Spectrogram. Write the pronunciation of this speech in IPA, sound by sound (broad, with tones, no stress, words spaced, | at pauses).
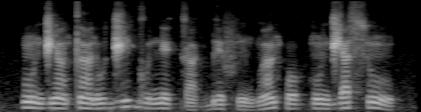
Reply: ũ˧d͡ʒã˧ tã˧ ɾu˧d͡ʒi˦ɡu˧ne˧ ka˨ɡ͡be˧fĩ˨ bã˨˦ k͡po˧kũ˧d͡ʒa˦ sũ˦˨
